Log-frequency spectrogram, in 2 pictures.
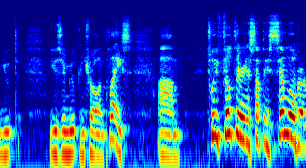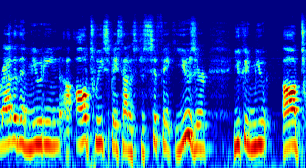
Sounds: Speech

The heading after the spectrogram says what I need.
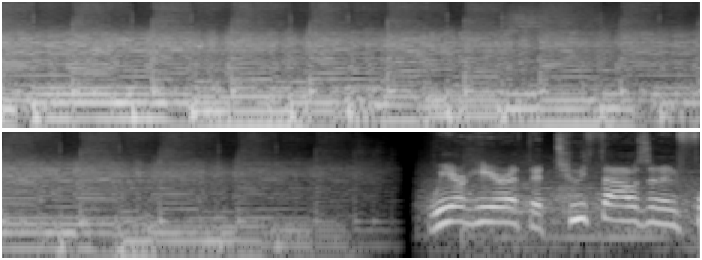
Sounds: Music, Speech

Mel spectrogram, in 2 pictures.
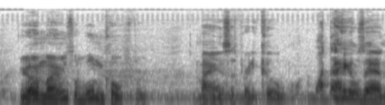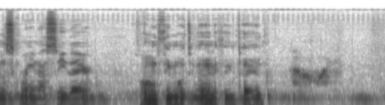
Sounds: Speech

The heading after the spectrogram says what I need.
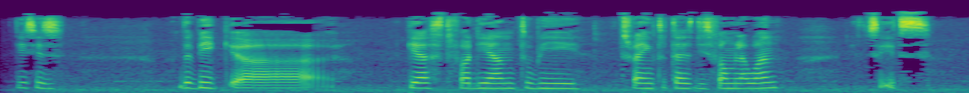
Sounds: Speech

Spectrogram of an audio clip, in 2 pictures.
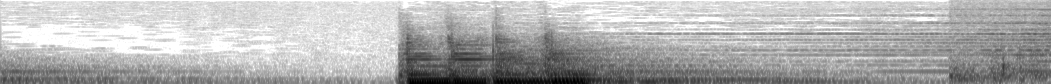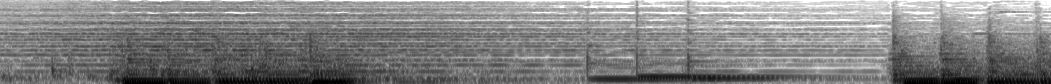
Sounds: Music, inside a large room or hall

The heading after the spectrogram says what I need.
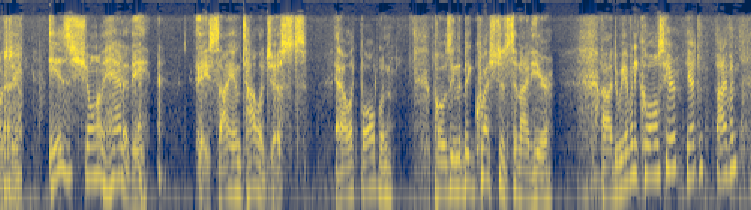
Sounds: Speech

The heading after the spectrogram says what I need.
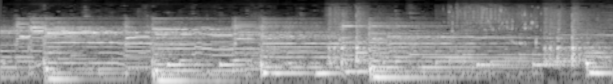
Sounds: Water

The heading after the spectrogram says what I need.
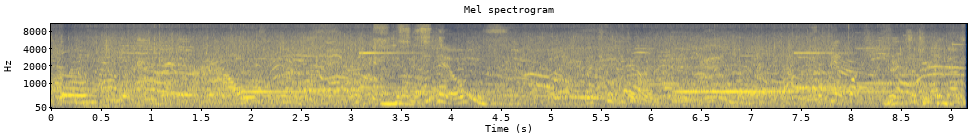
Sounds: Speech, Music

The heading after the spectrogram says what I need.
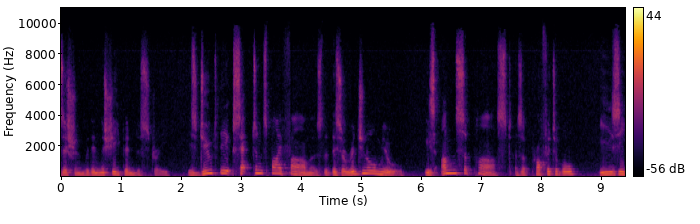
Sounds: Speech

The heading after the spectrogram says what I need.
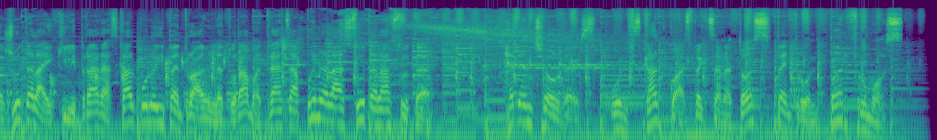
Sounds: Music, Speech

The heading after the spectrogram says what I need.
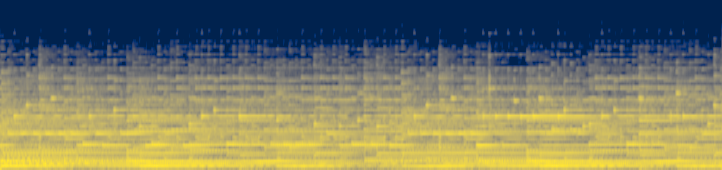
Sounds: Music, Exciting music

